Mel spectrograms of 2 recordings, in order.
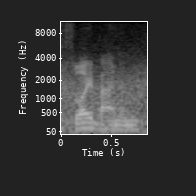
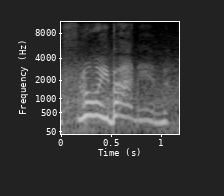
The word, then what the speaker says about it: Fløibanen: The Fløibanen. The Fløibanen.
